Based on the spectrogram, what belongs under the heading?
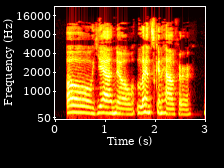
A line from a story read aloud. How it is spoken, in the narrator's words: Merlin laughed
